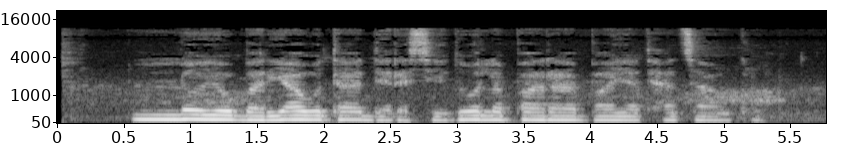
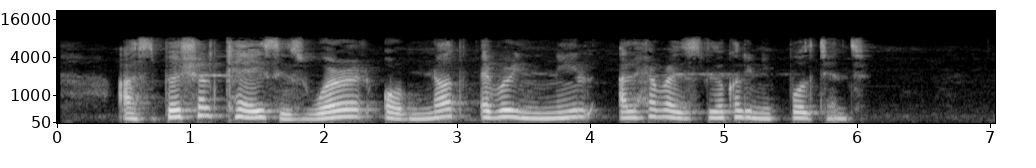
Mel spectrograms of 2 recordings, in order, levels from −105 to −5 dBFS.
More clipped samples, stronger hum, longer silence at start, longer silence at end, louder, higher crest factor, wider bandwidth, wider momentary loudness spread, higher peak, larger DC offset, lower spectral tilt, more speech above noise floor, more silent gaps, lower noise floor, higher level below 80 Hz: neither; neither; about the same, 0.55 s vs 0.45 s; second, 0.4 s vs 1 s; first, -22 LUFS vs -27 LUFS; about the same, 16 dB vs 18 dB; first, 11.5 kHz vs 8.2 kHz; first, 15 LU vs 8 LU; first, -6 dBFS vs -10 dBFS; neither; about the same, -6.5 dB/octave vs -5.5 dB/octave; second, 32 dB vs 49 dB; neither; second, -54 dBFS vs -75 dBFS; first, -58 dBFS vs -68 dBFS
